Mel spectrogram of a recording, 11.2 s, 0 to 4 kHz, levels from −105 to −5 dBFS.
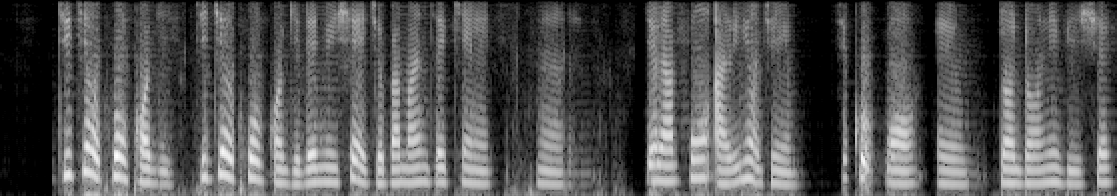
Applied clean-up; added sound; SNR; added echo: neural separator model SepFormer WHAMR!.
